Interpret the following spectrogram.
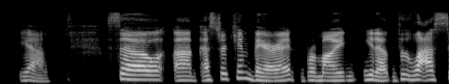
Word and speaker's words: Varet: So, um, Esther Kim Barrett remind, you know, the last name is it rhymes with carrot.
